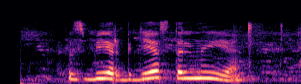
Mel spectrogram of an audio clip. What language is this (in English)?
Russian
